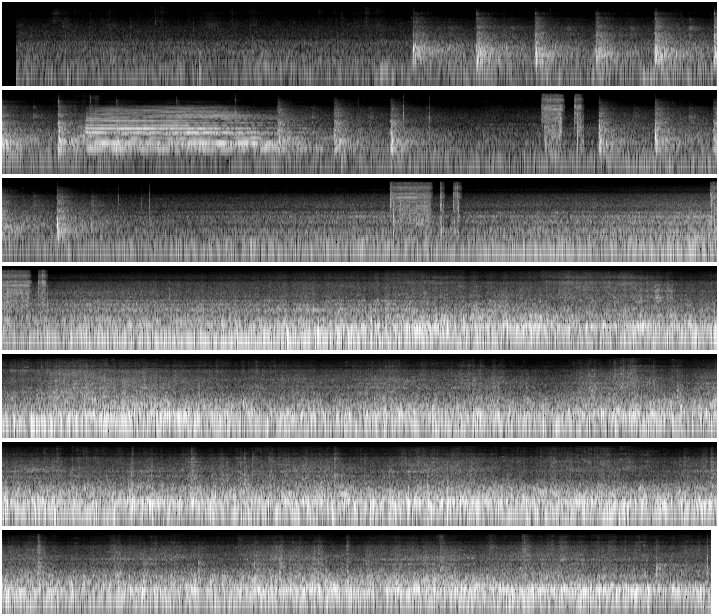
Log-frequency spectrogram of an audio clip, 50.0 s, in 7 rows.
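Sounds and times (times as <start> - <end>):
diesel locomotive engine hum: 0.2 - 49.9
train wheels clacking over rail joints: 4.0 - 9.0, 9.8 - 11.8, 12.6 - 15.8, 24.0 - 49.9.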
